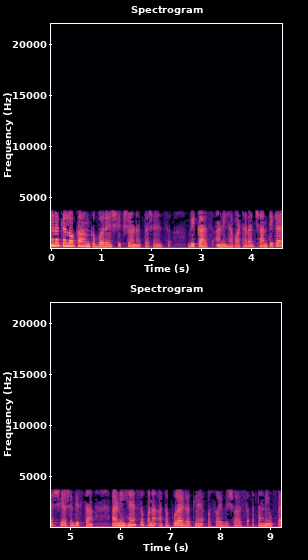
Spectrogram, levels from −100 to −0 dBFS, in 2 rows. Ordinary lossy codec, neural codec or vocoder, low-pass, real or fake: none; none; 3.6 kHz; real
